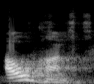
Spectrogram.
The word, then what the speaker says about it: আহ্বান: আর এই যে দেখো কি? দন্তান্ন। উচ্চারণটা হয়ে গেল কি? আহ্বান।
